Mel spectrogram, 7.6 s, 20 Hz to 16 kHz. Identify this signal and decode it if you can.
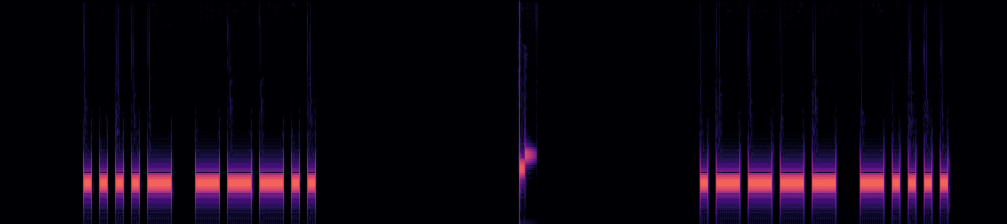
Morse code, heard as a keyed tone, about 20 wpm, 690 Hz. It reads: 48 16
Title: Two Letter-Number Combinations - 20wpm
